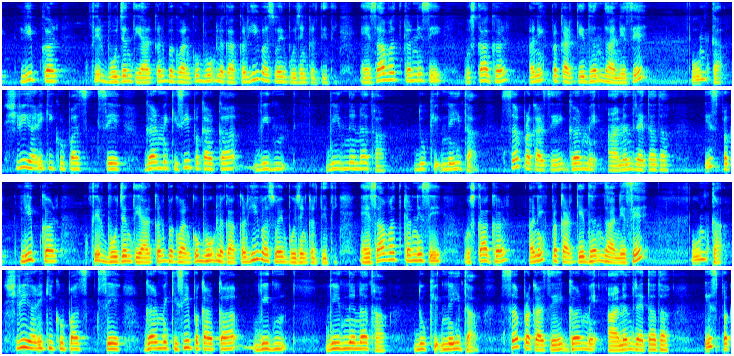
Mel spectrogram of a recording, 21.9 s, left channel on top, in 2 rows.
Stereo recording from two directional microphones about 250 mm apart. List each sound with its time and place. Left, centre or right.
0.3 s speech: right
